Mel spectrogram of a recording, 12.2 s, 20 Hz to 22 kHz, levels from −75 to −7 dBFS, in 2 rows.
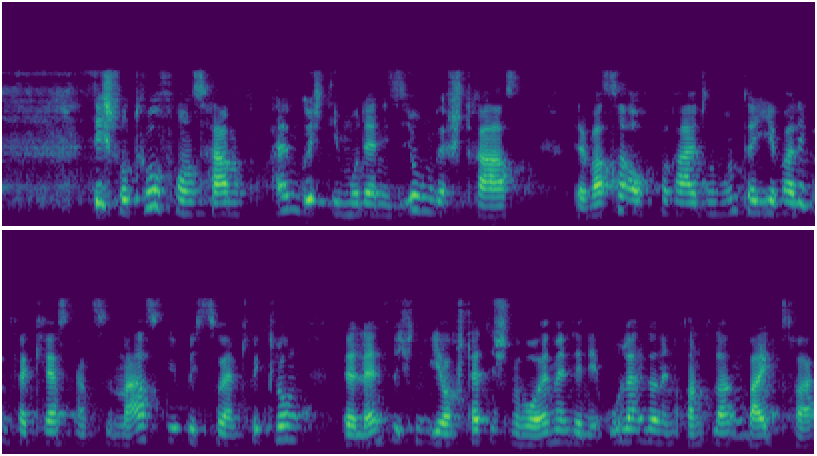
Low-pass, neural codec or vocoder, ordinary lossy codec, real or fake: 7.2 kHz; codec, 16 kHz, 4.8 kbps, FACodec; MP3, 64 kbps; fake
